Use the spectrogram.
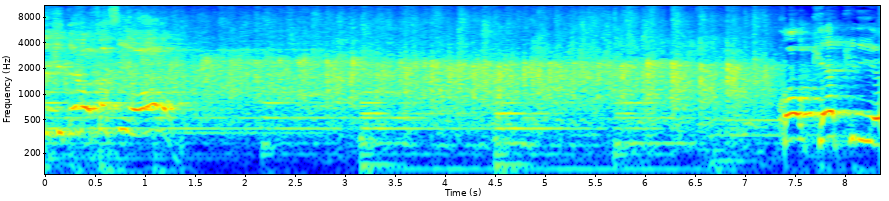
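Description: Applause from a congregation during a Portuguese-language Catholic sermon on Mary, steady clapping with a held tonal hum beneath and a voice breaking in near the end.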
